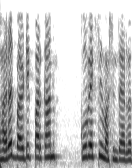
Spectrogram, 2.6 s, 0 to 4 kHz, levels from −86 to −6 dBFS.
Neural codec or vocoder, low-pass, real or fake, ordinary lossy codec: codec, 16 kHz, 8 kbps, FreqCodec, larger model; 3.6 kHz; fake; none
